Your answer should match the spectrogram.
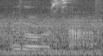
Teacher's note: slight narrowing slight narrowing and not enough to cause friction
